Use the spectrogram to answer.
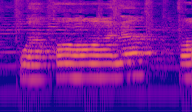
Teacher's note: posisi mulut kita ketika mengucapkan huruf ta di sini tidak tersenyum tetapi sudah membulat karena mengikuti ee huruf th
